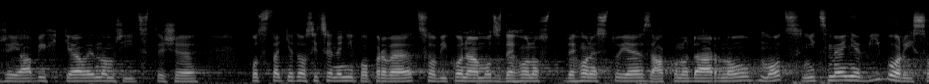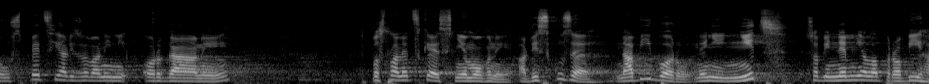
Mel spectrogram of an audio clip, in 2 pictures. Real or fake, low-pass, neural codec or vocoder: real; 14.4 kHz; none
